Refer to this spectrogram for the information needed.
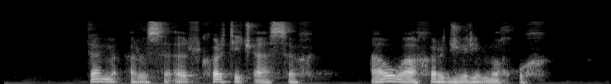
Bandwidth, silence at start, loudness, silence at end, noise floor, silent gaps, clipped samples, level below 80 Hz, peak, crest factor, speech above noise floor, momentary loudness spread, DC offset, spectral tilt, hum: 8 kHz; 0.9 s; -22 LUFS; 0.65 s; -60 dBFS; none; under 0.1%; -40 dBFS; -2 dBFS; 20 dB; 39 dB; 12 LU; under 0.1%; -5.5 dB/octave; none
